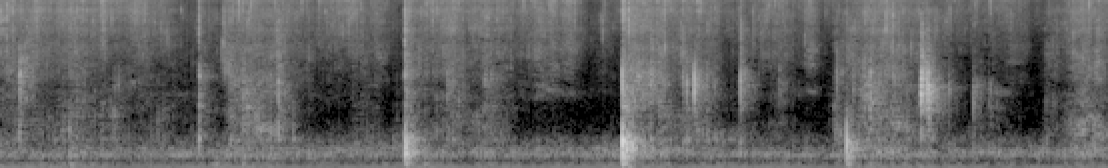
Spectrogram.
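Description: Wooden spoon stirring soft yeast dough with raisins in a large metal basin, the spoon knocking against the basin four times, loudest about halfway through.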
